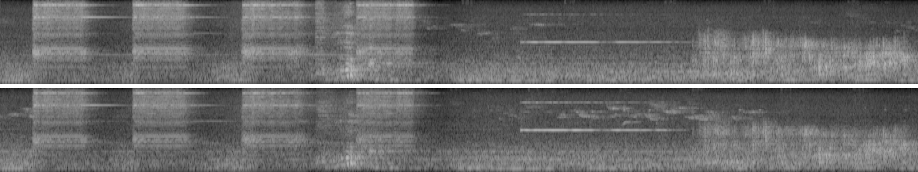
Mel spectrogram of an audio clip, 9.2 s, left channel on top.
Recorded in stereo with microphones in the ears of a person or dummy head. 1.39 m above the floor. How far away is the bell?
About 2.5 m.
